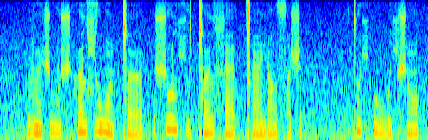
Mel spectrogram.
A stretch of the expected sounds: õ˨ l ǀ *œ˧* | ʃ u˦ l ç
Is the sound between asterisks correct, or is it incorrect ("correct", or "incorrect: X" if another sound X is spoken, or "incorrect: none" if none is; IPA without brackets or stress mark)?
incorrect: œ˨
